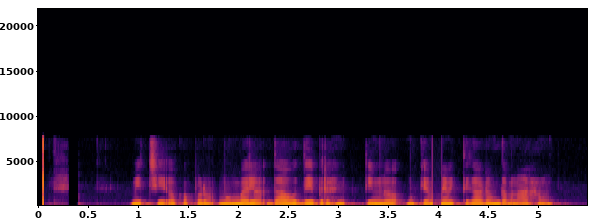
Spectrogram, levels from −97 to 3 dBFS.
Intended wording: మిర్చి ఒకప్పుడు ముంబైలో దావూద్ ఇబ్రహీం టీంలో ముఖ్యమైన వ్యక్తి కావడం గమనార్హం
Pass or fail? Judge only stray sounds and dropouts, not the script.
fail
